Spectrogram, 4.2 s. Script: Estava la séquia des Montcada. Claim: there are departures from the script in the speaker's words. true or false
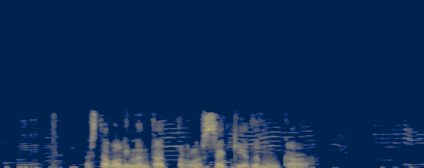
true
